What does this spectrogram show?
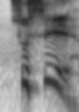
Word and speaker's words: Saussure: Freud, do Marx, como é que é a pronúncia em francês, Vinícius, mesmo? Saussure. Saussure, muito bem, que o professor, de maneira muito livre, chama de Saussure.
